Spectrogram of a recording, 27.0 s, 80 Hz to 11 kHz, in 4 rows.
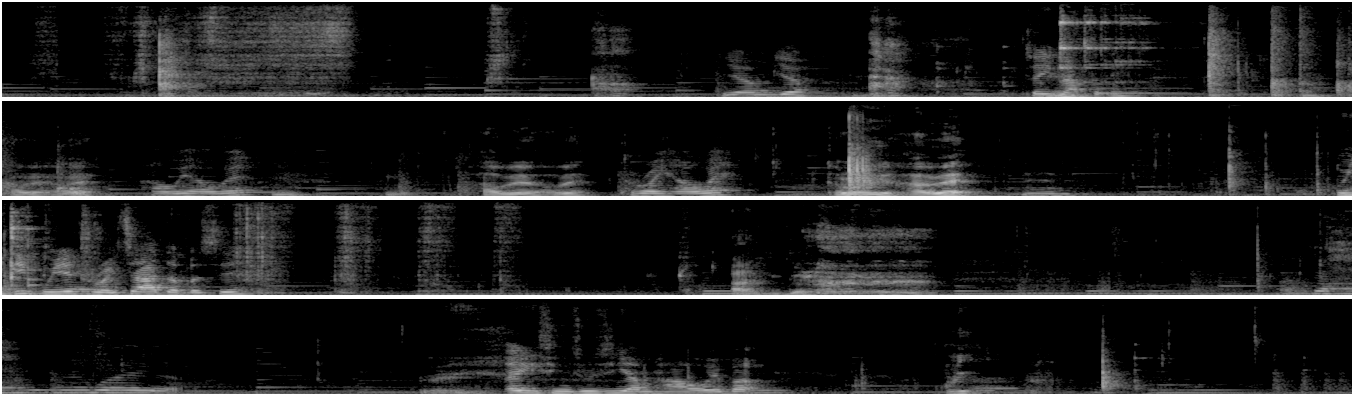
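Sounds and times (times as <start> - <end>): cutlery clinking against dishes: 4.5 - 7.2, 12.4 - 15.0, 25.7 - 27.0
utensil clinking against ceramic: 4.7 - 5.9, 13.4 - 14.0.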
